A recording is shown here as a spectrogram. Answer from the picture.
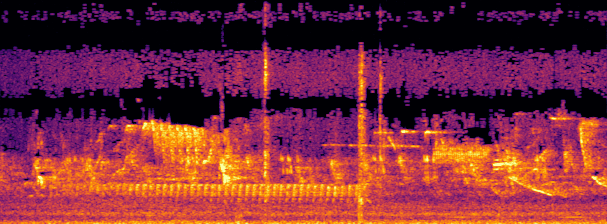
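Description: Several birds singing: a rapid, even trill on one pitch lasting about three seconds, with scattered chirps and a few quick falling notes near the end, over a steady low background rumble.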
